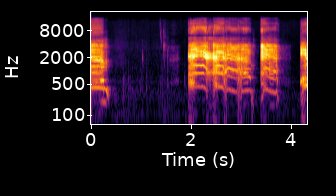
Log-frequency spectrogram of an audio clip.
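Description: A man's high-pitched put-on voice, with no clear words: a short burst at the start, then near silence, then two more stretches from about halfway through.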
